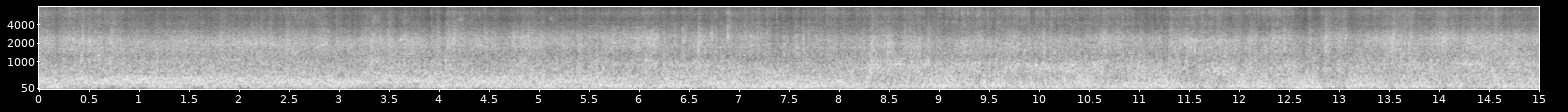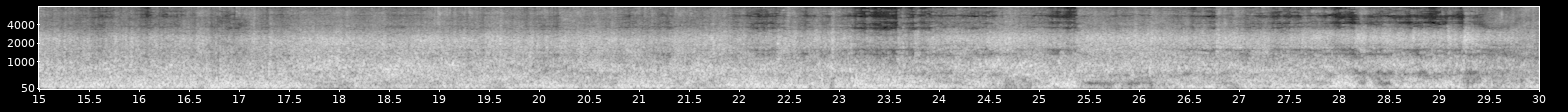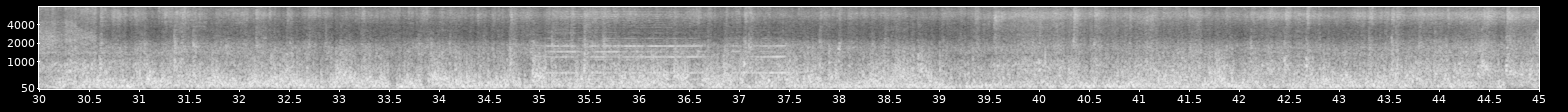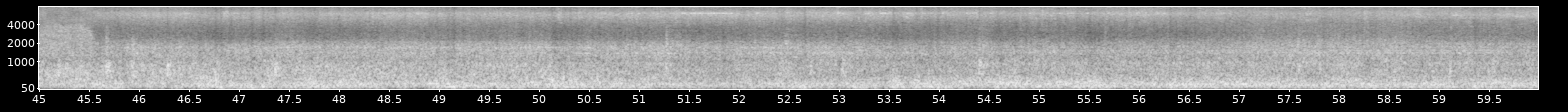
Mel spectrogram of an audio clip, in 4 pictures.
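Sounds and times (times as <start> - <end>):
rumble and rattle of train wheels: 0.0 - 59.9.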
